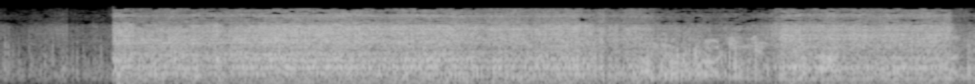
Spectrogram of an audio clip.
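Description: Hero Passion single-cylinder motorcycle running at a steady cruising speed, with heavy wind rush on the microphone. The sound jumps sharply louder about a second in.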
